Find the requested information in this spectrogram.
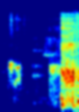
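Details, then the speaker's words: Cough that night, recorded during a ghost box session: faint noises, then one harsh cough burst. "Man, I got freaking cough tonight."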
